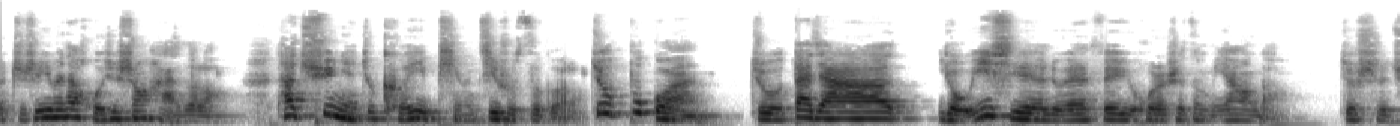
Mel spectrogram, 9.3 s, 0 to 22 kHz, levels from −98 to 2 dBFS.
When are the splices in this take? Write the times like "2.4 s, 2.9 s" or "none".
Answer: 3.9 s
